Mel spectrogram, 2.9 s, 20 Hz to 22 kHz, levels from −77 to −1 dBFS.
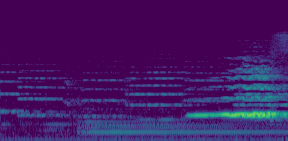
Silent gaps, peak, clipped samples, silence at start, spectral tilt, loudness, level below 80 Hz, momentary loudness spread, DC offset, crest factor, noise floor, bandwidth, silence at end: none; -10 dBFS; under 0.1%; 0 s; -3.5 dB/octave; -25 LUFS; -66 dBFS; 27 LU; under 0.1%; 18 dB; -53 dBFS; 9.6 kHz; 0 s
